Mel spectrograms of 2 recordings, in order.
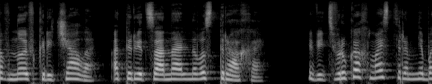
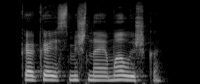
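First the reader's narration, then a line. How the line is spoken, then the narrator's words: Grumbling dragon, chuckling. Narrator (Russian): Ворчал дракон, посмеиваясь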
